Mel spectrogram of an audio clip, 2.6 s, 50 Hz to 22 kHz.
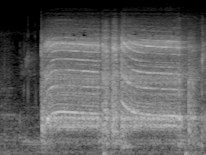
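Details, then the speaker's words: Kawasaki KLX 230 SM motorcycle, battery newly replaced: thin high-pitched starter whir of about two seconds with no heavy engine turnover, feels like no pulling power; weak cranking from worn, slipping starter drive gear. "ปัญหาที่เจอก็คืออย่างงนี้ครับวิธีการสตาร์ทมันเนี่ยฮะมันเหมือนไม่มีแรงฉุดอ่ะลองฟังอีกทีนะ"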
